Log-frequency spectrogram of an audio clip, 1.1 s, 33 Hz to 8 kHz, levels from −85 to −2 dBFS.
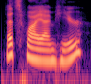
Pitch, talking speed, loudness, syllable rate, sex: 180 Hz, 210 wpm, -18 LUFS, 5.4 syllables/s, female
